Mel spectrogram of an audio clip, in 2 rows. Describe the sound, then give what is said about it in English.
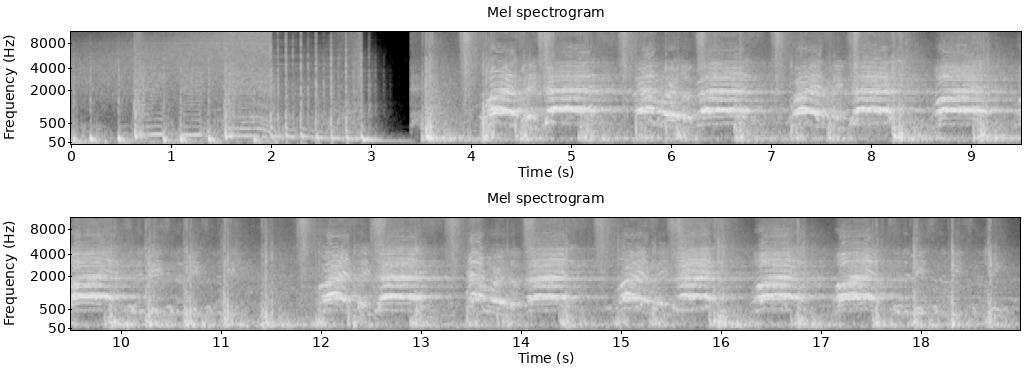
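Sprayberry High School cheerleaders celebrate at a school pep rally: a few thuds, a short break, then loud, sustained crowd cheering and rhythmic chanted yells. “You just heard the Sprayberry High School cheerleaders celebrating and kicking off a pep rally held at the school on Thursday, September 7th.”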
